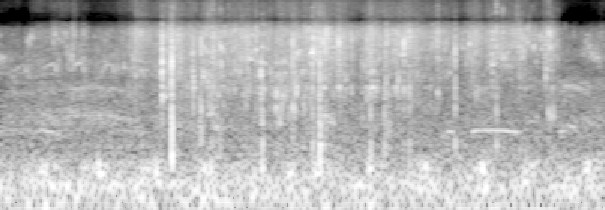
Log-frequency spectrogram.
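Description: Dry sand-cement powder trickling through fingers into a plastic basin of water: a soft, steady patter with scattered small grainy ticks.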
